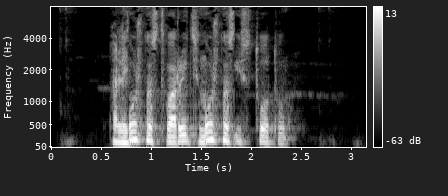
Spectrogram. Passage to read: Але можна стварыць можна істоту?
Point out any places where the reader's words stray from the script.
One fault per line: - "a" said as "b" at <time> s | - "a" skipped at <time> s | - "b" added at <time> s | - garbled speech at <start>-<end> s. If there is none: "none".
none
